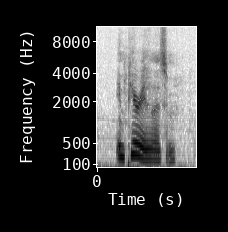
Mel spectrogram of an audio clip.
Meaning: The policy of forcefully extending a nation's authority by territorial gain or by the establishment of economic and political dominance over other nations
- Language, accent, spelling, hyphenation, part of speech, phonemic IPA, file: English, General American, imperialism, im‧per‧i‧al‧i‧sm, noun, /ɪmˈpɪ.ɹi.əˌlɪ.zəm/, En-us-imperialism.ogg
